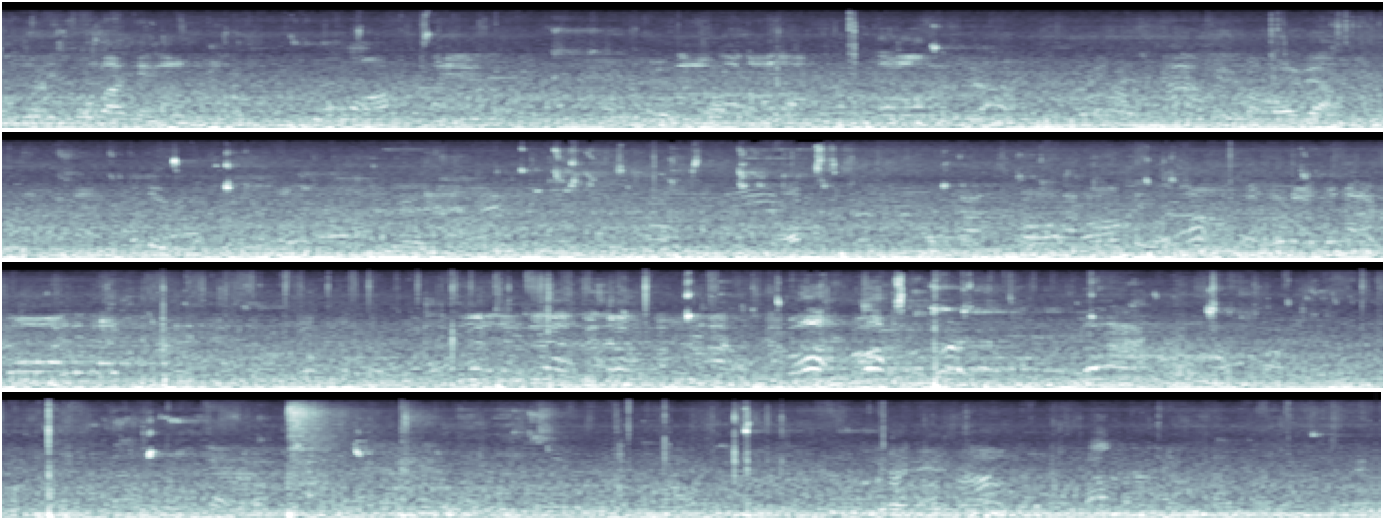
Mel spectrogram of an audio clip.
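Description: Young men call out to each other across an outdoor court.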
